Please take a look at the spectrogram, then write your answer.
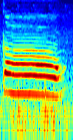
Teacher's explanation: देर तक बोलेंगे तो अ की ध्वनि आ रही है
